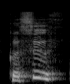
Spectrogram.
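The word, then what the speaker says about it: Kossuth: And um in Hungarian in in in English it's pronounced kosut. And I was always so amused that I came from the world where um I'm going to pronounce it the Hungarian way.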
